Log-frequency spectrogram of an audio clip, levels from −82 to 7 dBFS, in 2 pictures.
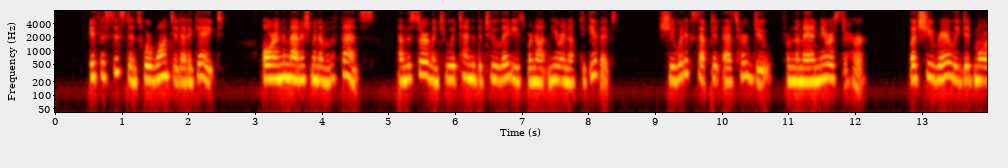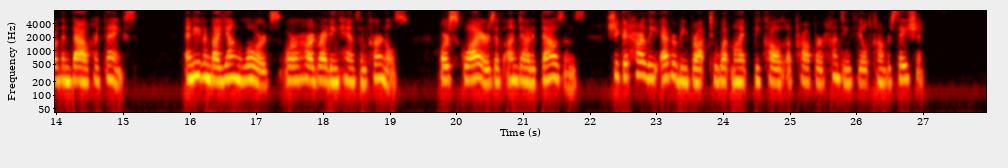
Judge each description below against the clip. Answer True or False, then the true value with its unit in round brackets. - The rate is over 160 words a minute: True (175 wpm)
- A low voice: False (220 Hz)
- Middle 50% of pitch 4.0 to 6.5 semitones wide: False (2.8 semitones)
